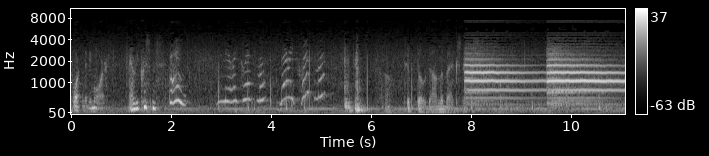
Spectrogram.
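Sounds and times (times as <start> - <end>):
speech: 0.1 - 5.8, 6.7 - 10.8
hospital chimes striking five o'clock: 7.9 - 11.0.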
